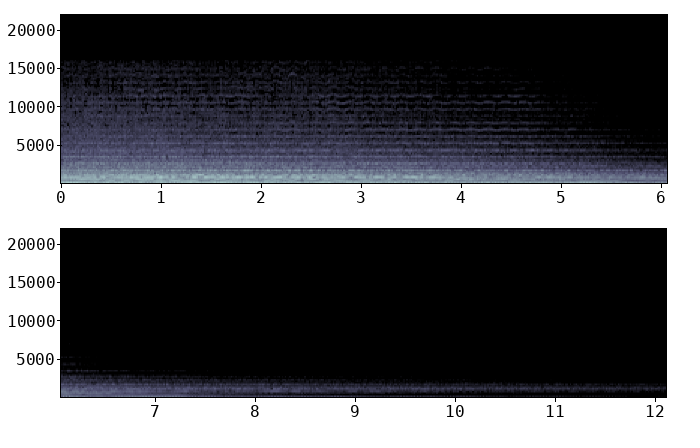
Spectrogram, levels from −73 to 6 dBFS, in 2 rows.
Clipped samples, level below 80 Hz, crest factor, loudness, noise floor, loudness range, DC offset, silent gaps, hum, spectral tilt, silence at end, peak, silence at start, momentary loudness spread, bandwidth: under 0.1%; -24 dBFS; 18 dB; -19 LUFS; -59 dBFS; 22 LU; under 0.1%; none; none; -6 dB/octave; 3.9 s; -2 dBFS; 0 s; 20 LU; 15 kHz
